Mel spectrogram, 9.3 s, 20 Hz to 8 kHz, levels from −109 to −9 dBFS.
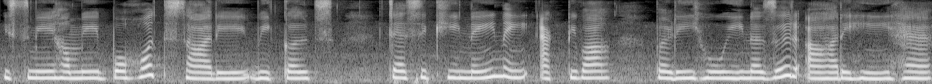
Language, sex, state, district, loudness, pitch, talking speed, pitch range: Hindi, female, Punjab, Fazilka, -17 LUFS, 230 Hz, 105 wpm, 225-245 Hz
